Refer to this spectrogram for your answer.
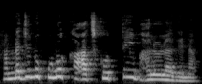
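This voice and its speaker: A young woman chatting casually to her viewers, showing gifts for her baby and keeping her voice soft so the child sleeps. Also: sits high, very animated, racing. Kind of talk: casual chat to camera.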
